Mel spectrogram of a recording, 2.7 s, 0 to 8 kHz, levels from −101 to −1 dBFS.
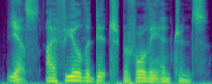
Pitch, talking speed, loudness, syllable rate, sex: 110 Hz, 180 wpm, -18 LUFS, 5.1 syllables/s, male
